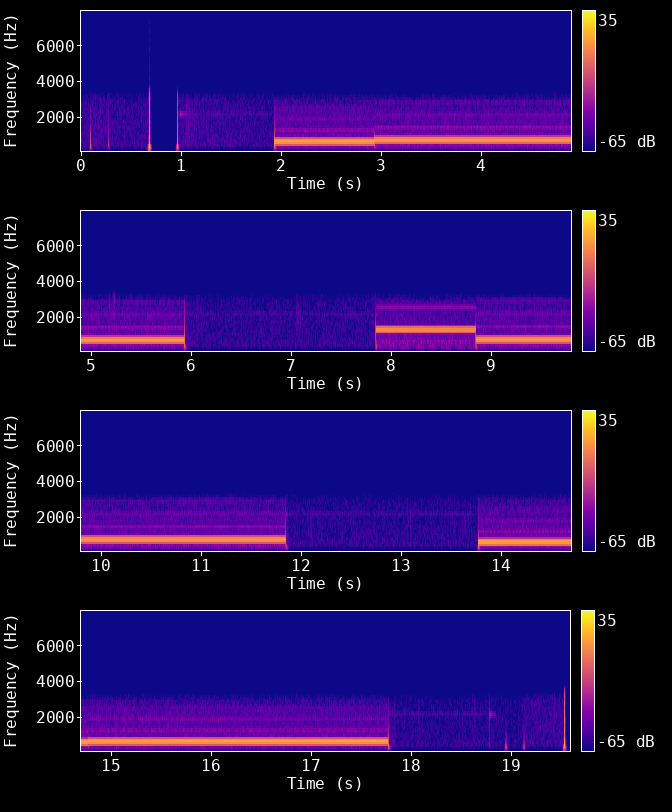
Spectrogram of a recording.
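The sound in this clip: Emergency dispatch paging tones over a radio scanner: three steady two-tone sequences, each a short tone then a longer held tone at a different pitch, separated by silences and framed by brief radio clicks.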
